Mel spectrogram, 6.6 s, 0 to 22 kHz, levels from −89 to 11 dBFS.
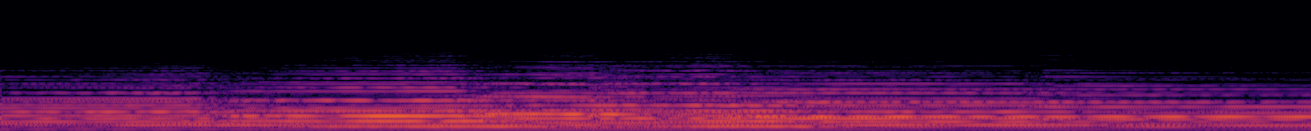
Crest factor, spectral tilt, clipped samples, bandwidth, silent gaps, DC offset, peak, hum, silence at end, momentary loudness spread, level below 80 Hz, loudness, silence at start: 14 dB; -12 dB/octave; under 0.1%; 4 kHz; none; under 0.1%; -18 dBFS; 50 Hz at -55 dBFS; 0 s; 8 LU; -56 dBFS; -33 LUFS; 0 s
